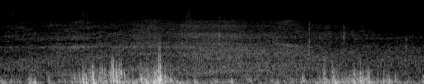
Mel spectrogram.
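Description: Wind buffeting a phone's microphone during a bicycle ride: irregular low rumbling gusts, loudest about a second and a half in.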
